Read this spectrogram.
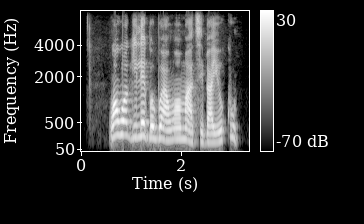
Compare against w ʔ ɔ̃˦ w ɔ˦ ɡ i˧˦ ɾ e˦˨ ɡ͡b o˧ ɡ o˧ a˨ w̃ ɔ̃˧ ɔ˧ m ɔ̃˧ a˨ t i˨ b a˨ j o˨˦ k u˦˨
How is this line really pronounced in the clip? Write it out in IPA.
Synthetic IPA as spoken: w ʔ ɔ̃˦ w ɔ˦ ɡ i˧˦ l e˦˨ ɡ͡b o˧ ɡ͡b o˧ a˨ w̃ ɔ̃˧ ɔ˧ m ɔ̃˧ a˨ t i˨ b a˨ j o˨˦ k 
